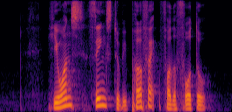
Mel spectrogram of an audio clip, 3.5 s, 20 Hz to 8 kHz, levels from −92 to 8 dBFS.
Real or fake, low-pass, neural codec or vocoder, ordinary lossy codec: real; none; none; none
